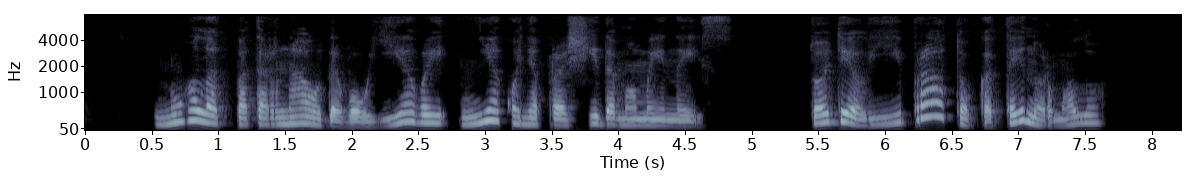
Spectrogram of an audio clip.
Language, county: Lithuanian, Šiauliai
